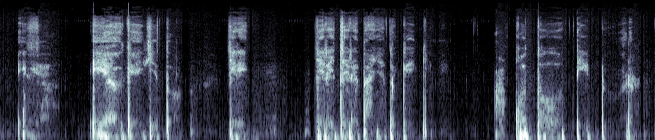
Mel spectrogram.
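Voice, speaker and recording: In a dry, close sound with no echo, a woman whispers at a fairly slow pace, pausing long and often. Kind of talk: personal horror story. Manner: whispered.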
